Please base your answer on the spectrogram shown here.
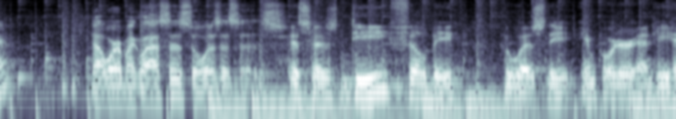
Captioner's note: none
